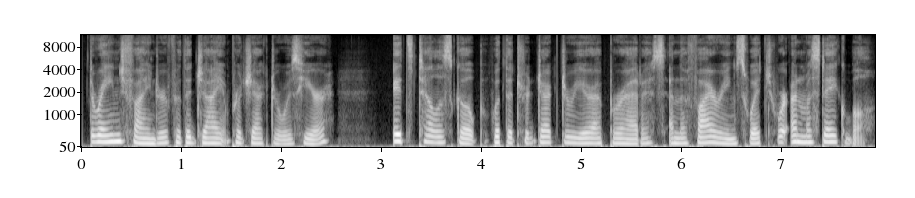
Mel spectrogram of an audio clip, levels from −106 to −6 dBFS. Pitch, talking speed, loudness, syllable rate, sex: 165 Hz, 160 wpm, -20 LUFS, 5.8 syllables/s, female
